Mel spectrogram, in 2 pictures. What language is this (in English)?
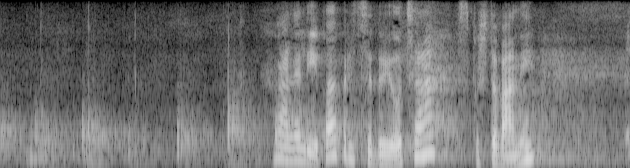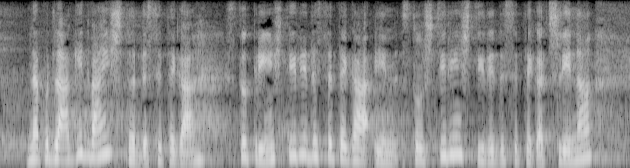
Slovenian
